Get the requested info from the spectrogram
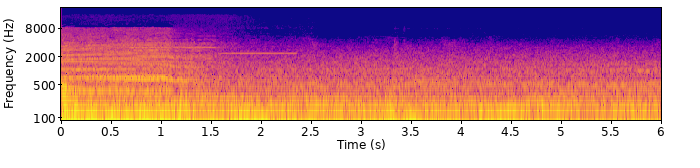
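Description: DJI Mavic Air quadcopter's propellers whining as it comes down onto a hand, the pitch briefly rising before the motors cut off about a second in once it has landed. A low rumble carries on after the motors stop.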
